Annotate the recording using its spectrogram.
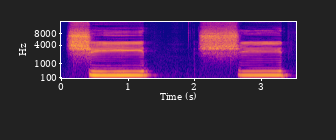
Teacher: وسط زبان اور بالمقابل اوپر کا تالو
